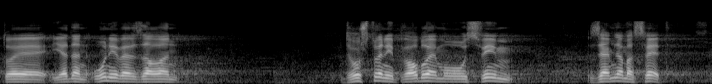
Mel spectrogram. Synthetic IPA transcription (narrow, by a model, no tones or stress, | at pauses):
t̪o̞ːjejed̪anuniʋe̞ɾzaːlan | d̪ɾuːʃt̪ʋe̞nipɾo̞ble̞musʋim | ze̞mʎamasʋe̞ːt̪ḁ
